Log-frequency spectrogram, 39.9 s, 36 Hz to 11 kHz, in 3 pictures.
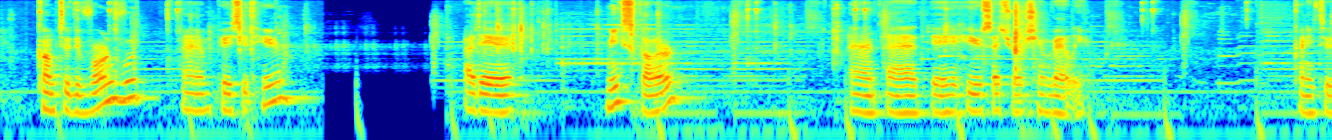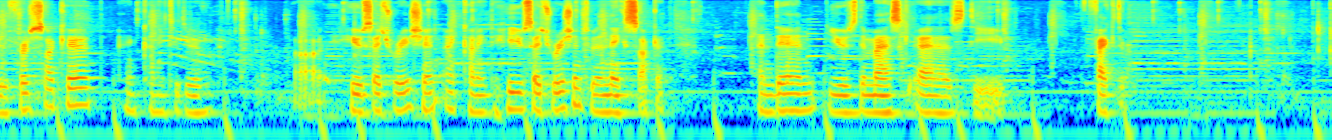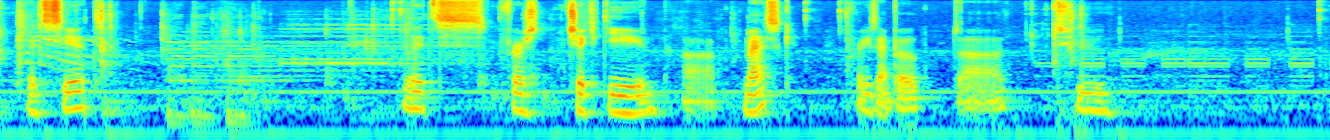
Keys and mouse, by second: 1.5 Tab, 1.5 ctrl+c, 2.1 click, 2.3 Tab, 3.2 ctrl+v, 4.3 g, 4.4 shift+a, 7.5 drag, 8.1 shift+a, 8.2 shift+a, 11.4 click, 12.5 drag, 15.9 click, 16.7 click, 18.0 drag, 20.2 drag, 26.1 click, 26.5 z, 27.7 KP_0, 29.9 click, 30.6 ctrl+shift+click, 31.9 middle click, 34.9-37.6 drag, 39.8 click.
